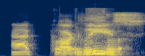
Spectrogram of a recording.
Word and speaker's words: Akhlys: It's spelled like Akhlys. Oh, Aklis? Aklis, yes, Did we yes.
